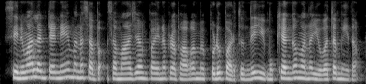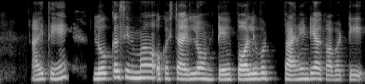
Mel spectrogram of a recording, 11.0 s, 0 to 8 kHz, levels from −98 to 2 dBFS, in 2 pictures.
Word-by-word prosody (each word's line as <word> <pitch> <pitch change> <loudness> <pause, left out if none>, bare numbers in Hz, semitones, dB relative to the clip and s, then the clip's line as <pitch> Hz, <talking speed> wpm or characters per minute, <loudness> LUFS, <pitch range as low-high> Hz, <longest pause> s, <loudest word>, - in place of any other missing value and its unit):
సినిమాలు 230 +3 +4
అంటేనే 220 0 +1
మన 235 -2 +1
సబ 190 -2 +1 0.2
సమాజం 190 +2 +2
పైన 190 -1 0
ప్రభావం 185 0 0
ఎప్పుడు 190 +1 +1
పడుతుంది. 175 +4 +1 0.2
ముఖ్యంగా 200 +4 +2
మన 200 -1 +1
యువత 175 +3 0
మీద. 165 -3 -5 0.8
అయితే 190 +1 -3 0.7
లోకల్ 200 +5 +1
సినిమా 220 -1 +2 0.2
ఒక 195 +1 -6
స్టైల్‌లో 190 0 +2
ఉంటే 170 -1 -2 0.2
బాలీవుడ్ 190 +3 +2 0.2
పాన్ 165 -1 +1
ఇండియా 195 +1 +1
కాబట్టి 165 0 -7
190 Hz, 125 wpm, -24 LUFS, 175-205 Hz, 0.8 s, సినిమాలు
